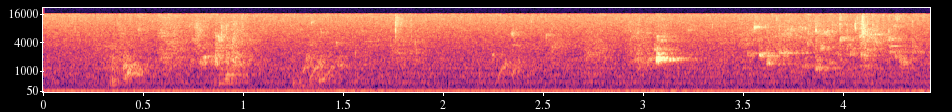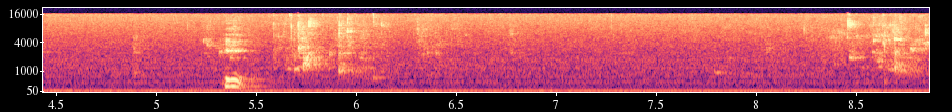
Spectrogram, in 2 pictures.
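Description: Water splashing and dripping as a cloth is rinsed in water, in short irregular bursts, the strongest about three and five seconds in. A steady low electrical hum lies underneath.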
